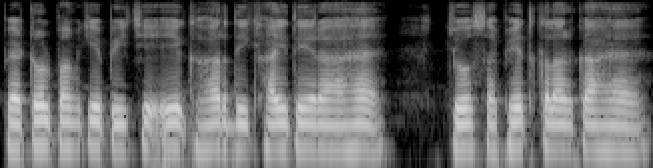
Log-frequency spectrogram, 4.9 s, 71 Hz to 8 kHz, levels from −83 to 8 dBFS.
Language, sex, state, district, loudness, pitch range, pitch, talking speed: Hindi, male, Jharkhand, Ranchi, -16 LUFS, 125-130 Hz, 125 Hz, 185 wpm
